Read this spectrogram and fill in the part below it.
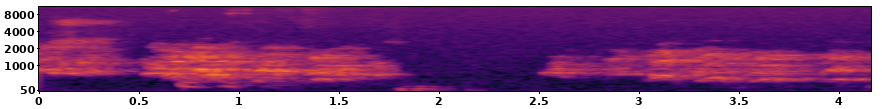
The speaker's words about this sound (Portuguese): É os cachorrinhos da Ju. É, é a cachorrada.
